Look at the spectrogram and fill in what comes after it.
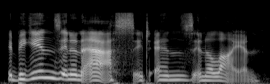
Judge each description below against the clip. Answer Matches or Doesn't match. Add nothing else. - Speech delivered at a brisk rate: Matches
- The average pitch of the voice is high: Matches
